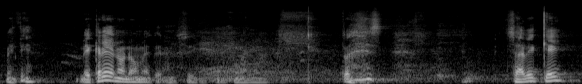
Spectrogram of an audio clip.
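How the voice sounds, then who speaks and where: A man's voice: mid-range voice, very animated, takes it slowly, vocal fry, big-room sound, noisy background. An older man, a pastor, telling his story in a sermon and acting out the dialogue. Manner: storytelling, acts out dialogue, grows loud and emotional. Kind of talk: sermon testimony.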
